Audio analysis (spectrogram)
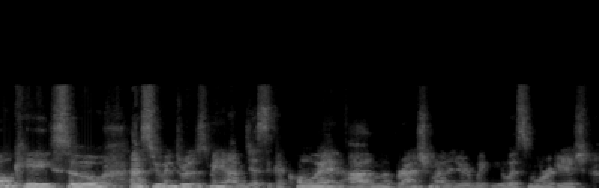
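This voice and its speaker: Talking at a moderate pace with hardly any pauses, a woman in a Puerto Rican accent uses a fairly high pitch and ordinary pitch variation, her loudness swinging widely, with noticeable background noise and audible room echo. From Puerto Rico. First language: Spanish. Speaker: mortgage branch manager. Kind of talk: podcast interview.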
